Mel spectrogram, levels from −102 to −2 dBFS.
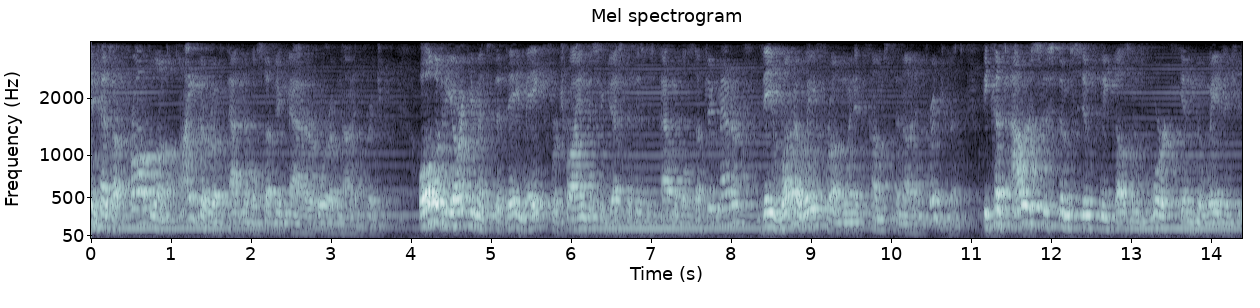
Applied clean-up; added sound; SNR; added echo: none; Bowed string instrument; 18 dB; reverberation time 1.0 s.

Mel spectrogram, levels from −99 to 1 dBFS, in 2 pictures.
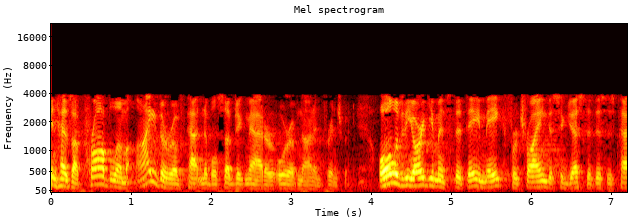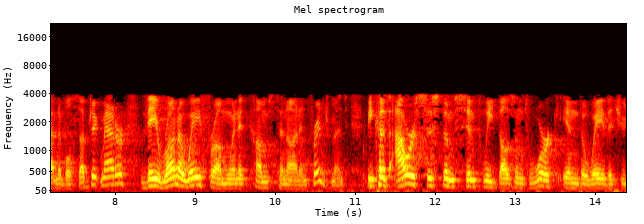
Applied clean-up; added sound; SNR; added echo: none; none; none; none.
